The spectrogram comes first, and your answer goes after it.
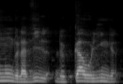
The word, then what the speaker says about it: Gaoling: Le kaolin tient son nom de la ville de Gaoling en Chine, qu'on prononce aussi Kaoling.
